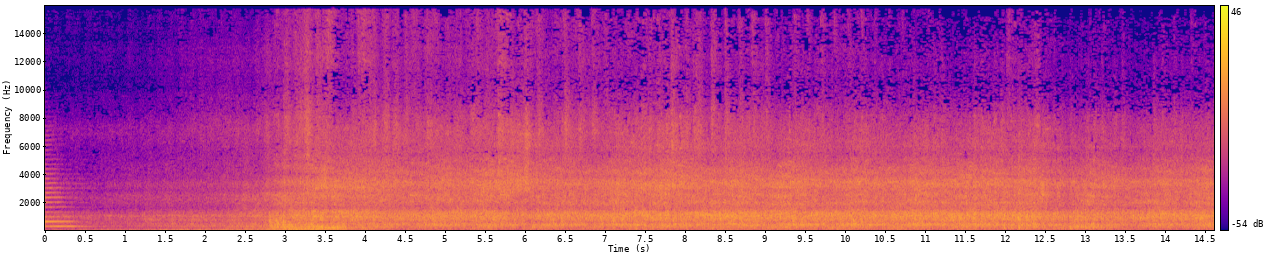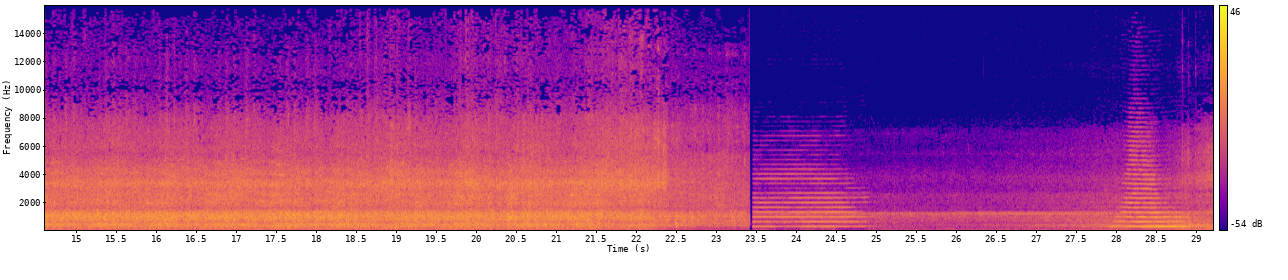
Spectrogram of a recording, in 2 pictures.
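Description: Indian Railways express train passing a level crossing at speed. Its approach rises over a couple of seconds into about twenty seconds of loud, steady wheel-and-rail rush and clatter, which cuts off abruptly once the last coach has gone. Then a train horn sounds twice: a blast of over a second, and a shorter one near the end.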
